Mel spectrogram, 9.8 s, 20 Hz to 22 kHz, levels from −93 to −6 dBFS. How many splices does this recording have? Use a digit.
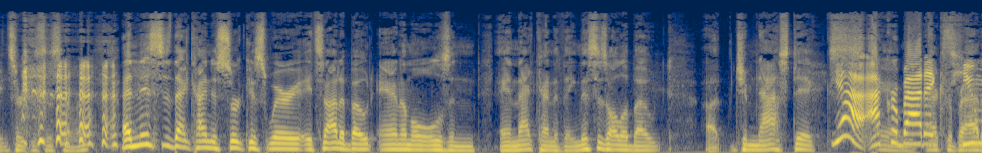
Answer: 1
